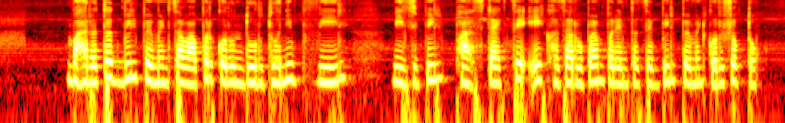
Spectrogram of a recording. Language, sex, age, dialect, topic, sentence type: Marathi, female, 25-30, Northern Konkan, banking, statement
